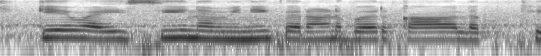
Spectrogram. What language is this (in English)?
Chhattisgarhi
